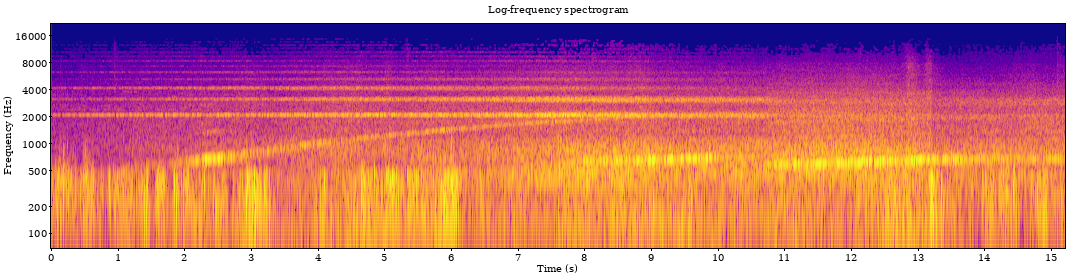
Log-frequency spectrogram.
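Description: A train's electric motors whine, rising steadily in pitch as it pulls away.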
